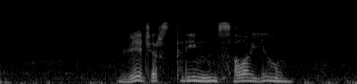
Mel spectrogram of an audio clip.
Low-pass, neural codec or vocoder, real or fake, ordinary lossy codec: 7.2 kHz; codec, 16 kHz, 6 kbps, DAC; fake; Opus, 16 kbps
